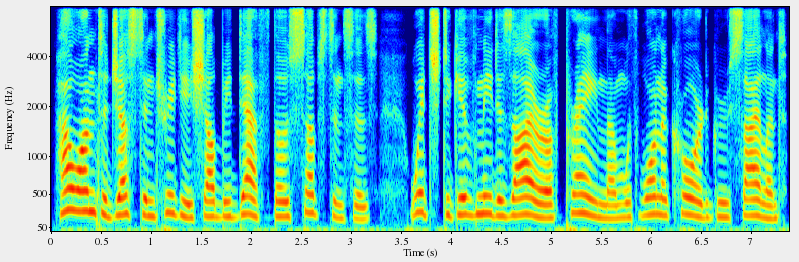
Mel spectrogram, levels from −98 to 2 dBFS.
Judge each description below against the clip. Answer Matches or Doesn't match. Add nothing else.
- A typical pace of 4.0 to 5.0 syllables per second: Matches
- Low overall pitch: Doesn't match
